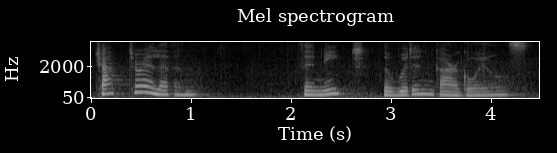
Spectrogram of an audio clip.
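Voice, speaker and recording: A woman reading a bedtime storybook aloud in a soft, hushed, unhurried way, as a whispered role-play. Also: mid-range voice, slightly rough, in a large hall.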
